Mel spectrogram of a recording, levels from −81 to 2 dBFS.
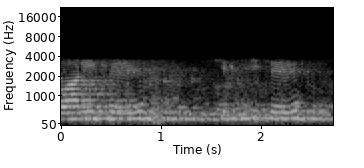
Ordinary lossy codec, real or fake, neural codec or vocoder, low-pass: none; real; none; 3.6 kHz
